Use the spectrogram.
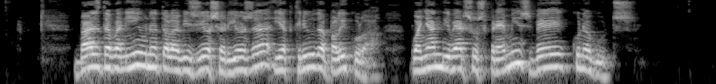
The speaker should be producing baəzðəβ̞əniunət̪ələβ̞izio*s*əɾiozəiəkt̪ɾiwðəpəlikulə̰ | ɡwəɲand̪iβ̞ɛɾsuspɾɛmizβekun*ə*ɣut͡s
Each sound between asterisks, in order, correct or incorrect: correct, correct

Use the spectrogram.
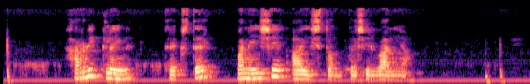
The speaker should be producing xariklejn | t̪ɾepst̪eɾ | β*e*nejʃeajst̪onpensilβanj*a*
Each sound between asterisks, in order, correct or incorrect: incorrect, correct

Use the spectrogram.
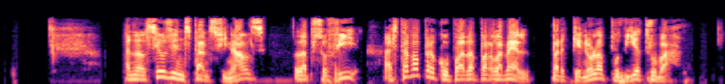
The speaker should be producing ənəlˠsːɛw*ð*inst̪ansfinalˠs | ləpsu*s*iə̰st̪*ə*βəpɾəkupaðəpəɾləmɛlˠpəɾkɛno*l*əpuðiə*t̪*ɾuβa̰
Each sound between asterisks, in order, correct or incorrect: incorrect, incorrect, incorrect, correct, correct

